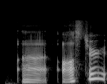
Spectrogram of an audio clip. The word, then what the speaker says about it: Auster: But Andy recommended Oracle Night by Paul Auster. Is that how you pronounce his name? – Yeah, yep.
